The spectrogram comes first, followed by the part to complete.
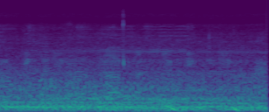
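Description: A steady low rumble of outdoor background noise in a pause between a man's unaccompanied sung phrases.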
